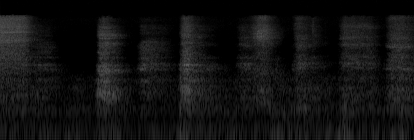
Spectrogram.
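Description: A man breathing hard while flexing in bodybuilding poses: a run of short, faint breaths, about one a second, with two louder exhales in the first three seconds.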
